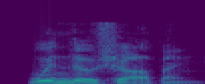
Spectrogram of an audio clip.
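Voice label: "window-shopping", American English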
